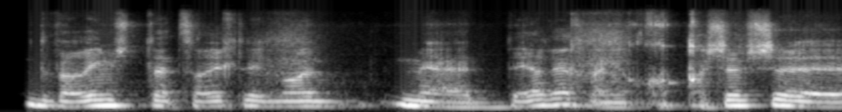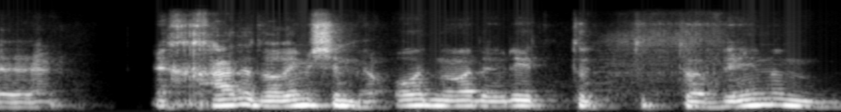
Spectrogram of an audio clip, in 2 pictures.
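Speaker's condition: Stuttering; stuttering since young age, previously much more covert; uses word planning and word skipping in stressful situations to keep flow; speech blocks, plans words ahead and skips words under stress; repeated sounds, repeated words

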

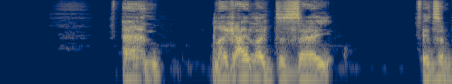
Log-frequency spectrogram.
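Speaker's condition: Laryngectomy; esophageal segment changes speech

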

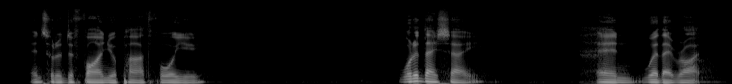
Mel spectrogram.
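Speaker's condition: No condition

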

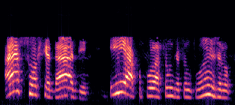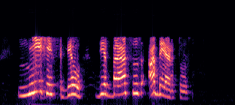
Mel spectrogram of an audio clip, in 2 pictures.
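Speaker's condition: Down syndrome

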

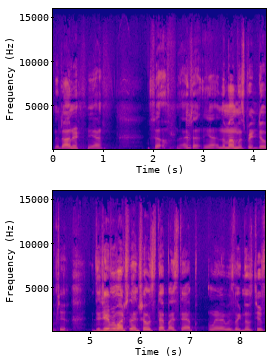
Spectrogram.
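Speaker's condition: Cerebral palsy; cannot stand unaided, needs others holding upright, urinates seated into bottle, medical cannabis card in Canada; smokes a lot of cannabis

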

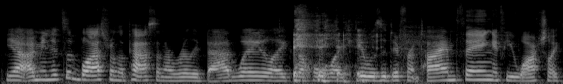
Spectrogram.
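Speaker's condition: No condition

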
